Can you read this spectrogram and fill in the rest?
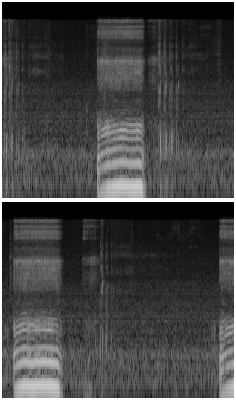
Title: Funny sleepy dog makes crazy noise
